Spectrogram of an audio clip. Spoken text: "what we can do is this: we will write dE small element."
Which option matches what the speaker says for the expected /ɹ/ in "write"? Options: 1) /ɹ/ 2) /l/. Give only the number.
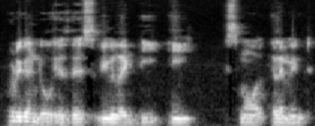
2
